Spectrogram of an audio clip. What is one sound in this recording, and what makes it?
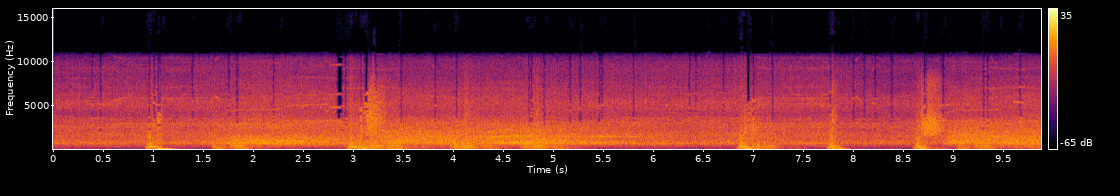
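Heavy blows land with loud thuds.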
